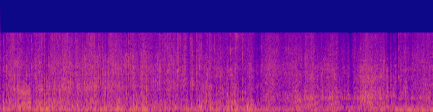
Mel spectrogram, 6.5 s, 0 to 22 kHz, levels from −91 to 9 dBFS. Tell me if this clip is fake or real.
real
